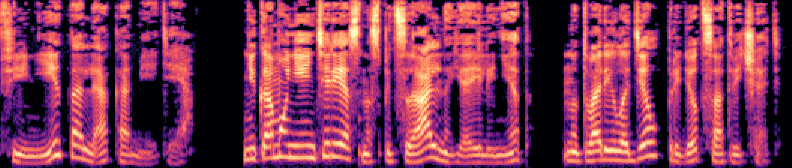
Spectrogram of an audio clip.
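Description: A woman narrating a first-person fantasy audiobook with an emotional, expressive delivery. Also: medium pitch, normal speed, dry recording. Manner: emotional, expressive reading with tearful dialogue.

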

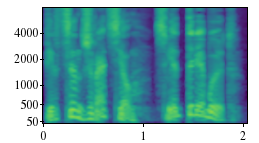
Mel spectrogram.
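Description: A man voicing a squeaky, cocky young male thug who bosses and shouts at others. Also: very animated, slow, gravelly, breathy edge, no echo, studio quality, full character voice. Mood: bossy. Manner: rude, bossy, shouting.

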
